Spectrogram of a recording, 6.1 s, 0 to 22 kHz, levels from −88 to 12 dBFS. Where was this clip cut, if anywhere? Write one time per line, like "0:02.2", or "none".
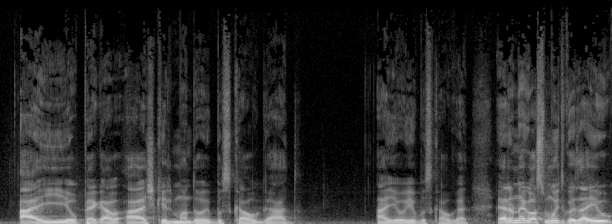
none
